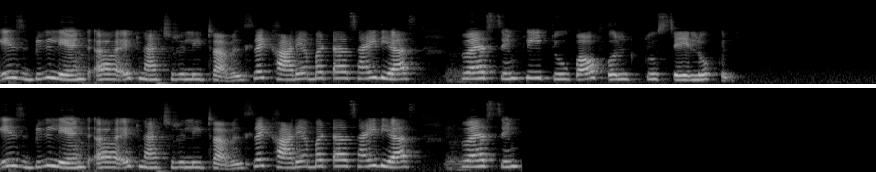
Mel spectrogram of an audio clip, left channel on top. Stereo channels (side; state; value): right; drops out; at 5.2 s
